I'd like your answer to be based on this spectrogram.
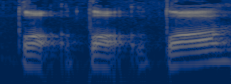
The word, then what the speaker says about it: ط: والبلد الطيب ط ط ط has a heavy sound. Make sure you pronounce it correctly.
